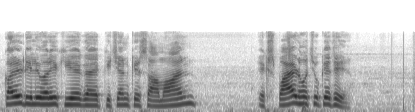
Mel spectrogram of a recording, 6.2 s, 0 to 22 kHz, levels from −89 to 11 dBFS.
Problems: none marked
